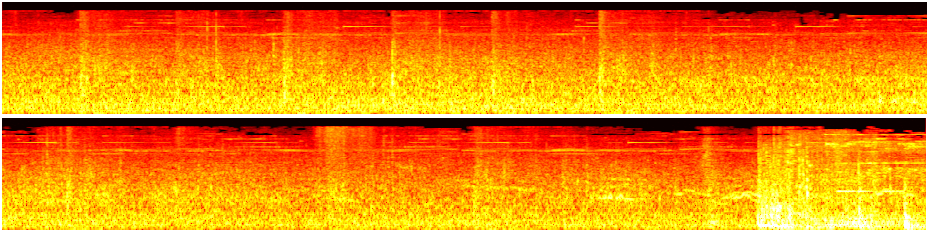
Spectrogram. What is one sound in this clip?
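Footsteps crunch on sand at a steady walking pace.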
